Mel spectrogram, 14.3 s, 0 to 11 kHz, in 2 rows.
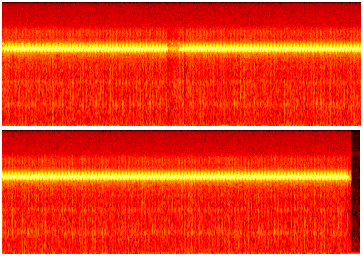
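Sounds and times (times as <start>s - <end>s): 
Oecanthus pictus at 19 degrees Celsius: 0.0s - 14.2s.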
